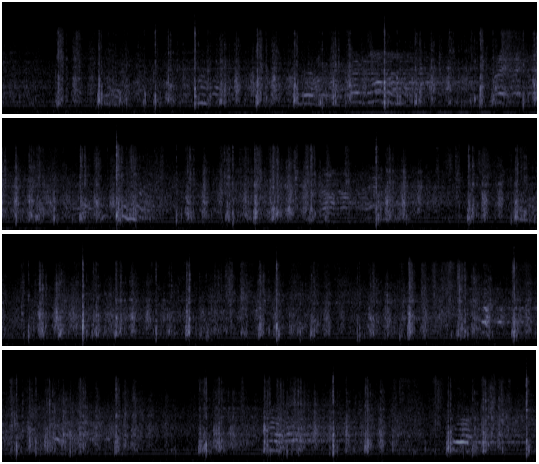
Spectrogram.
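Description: Tennis rally on a clay court: repeated sharp pops of rackets striking the ball and the ball bouncing, at irregular intervals, with voices talking in the background and a steady low hum.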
